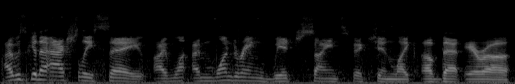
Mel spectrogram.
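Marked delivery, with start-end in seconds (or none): none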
